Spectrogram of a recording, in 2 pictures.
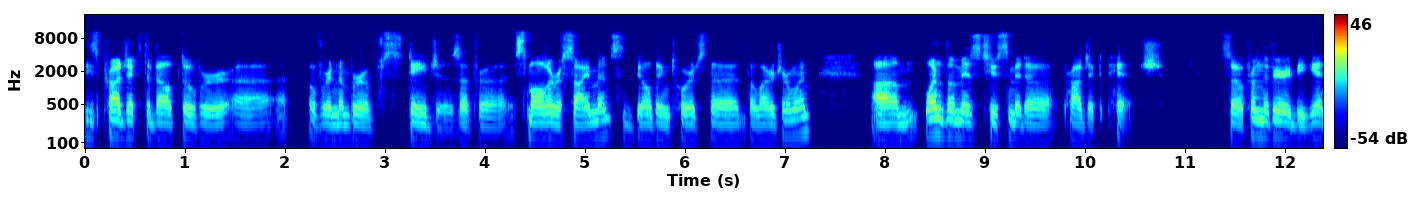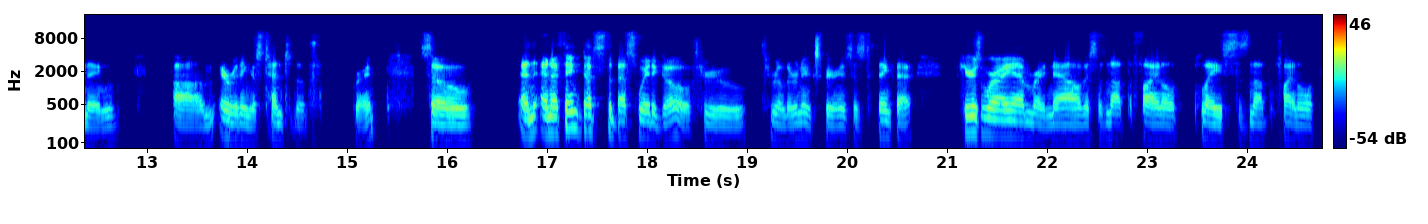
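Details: Adult man; normal speech.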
